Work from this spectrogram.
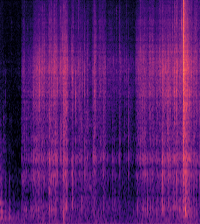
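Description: Knife cutting open a plastic bubble mailer, heard as close, quiet crinkling and scratchy tearing of the packaging, with a brief sharp crackle near the end.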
